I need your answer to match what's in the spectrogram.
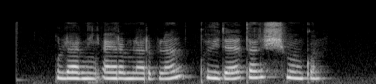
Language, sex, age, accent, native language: Uzbek, female, 18-24, Buxoro, Uzbek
